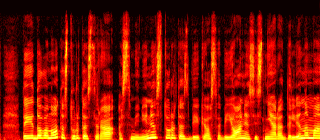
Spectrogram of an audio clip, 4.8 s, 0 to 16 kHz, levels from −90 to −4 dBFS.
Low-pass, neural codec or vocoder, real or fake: 14.4 kHz; none; real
